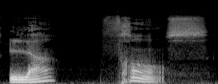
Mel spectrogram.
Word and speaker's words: La France: you get the sound you don't pronounce the m at all it's this nazal okay okay La France La France okay n here naal La France okay we continue Le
